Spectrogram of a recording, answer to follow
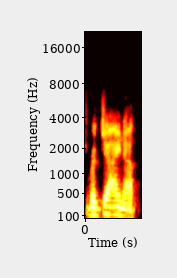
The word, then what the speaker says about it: Regina: It's actually pronounced Regina.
